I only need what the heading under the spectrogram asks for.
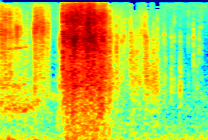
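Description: A single short, crisp rip of paper as a piece is torn off a mysterious paper parcel, fairly loud, lasting about a quarter second amid quieter rustling, with no voices present.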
